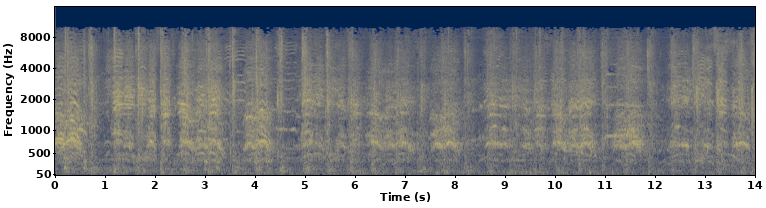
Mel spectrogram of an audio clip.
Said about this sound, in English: Okay, so there are now about 50 people piled up in front of the front doors of the NAB conference. You can hear people yelling in the background. There's a line of police and men in suits.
